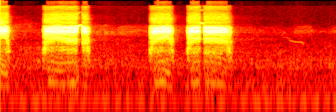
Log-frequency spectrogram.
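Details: Black francolin (kala teetar), recorded in a hunting context: three harsh, rasping, high notes, a short one followed by two longer ones close together, then silence.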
